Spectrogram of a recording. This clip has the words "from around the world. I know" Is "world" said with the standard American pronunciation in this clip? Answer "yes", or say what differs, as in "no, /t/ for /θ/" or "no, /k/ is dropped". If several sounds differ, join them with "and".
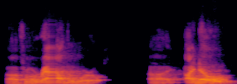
yes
